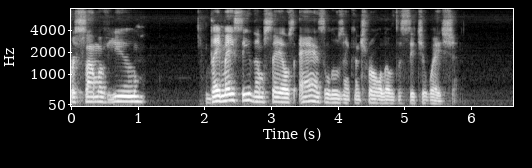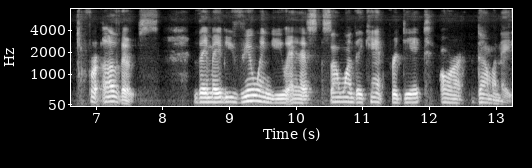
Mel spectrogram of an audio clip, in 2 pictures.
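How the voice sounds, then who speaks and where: At a very slow pace, a man speaks with a medium pitch. His pitch variation is ordinary. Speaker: tarot reader. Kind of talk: tarot reading. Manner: halting.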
